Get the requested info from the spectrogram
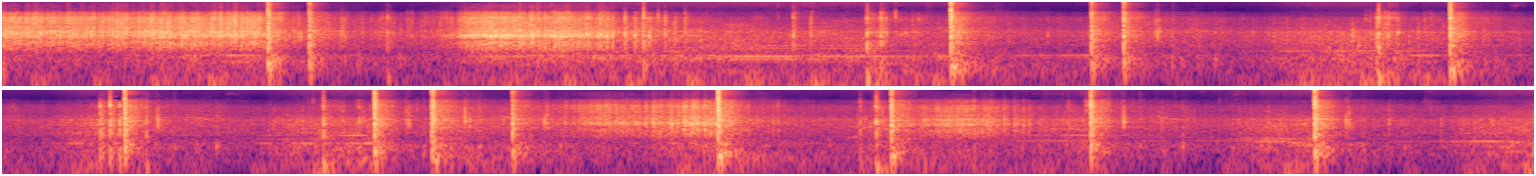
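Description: Aerial fireworks shells bursting in an uneven series of loud bangs, more than a dozen, with stretches of hiss and crackle between them.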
